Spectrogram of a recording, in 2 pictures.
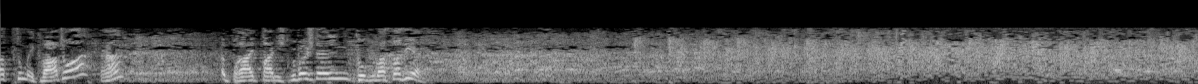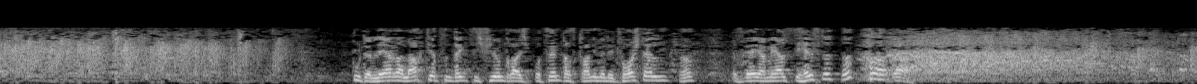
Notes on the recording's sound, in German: Live-Mitschnitt vom 12./13.Februar 2005 in der Kabarettbühne "Die Käs", Frankfurt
